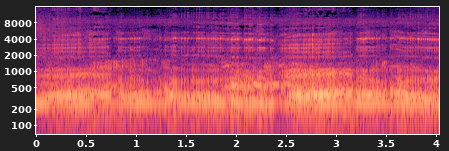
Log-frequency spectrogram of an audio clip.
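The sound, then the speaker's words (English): Howler monkeys call from the jungle canopy: a deep, guttural roaring drone that rises and swells continuously for several seconds, loud and resonant, with no talking over it. “From the heights of the canopy, howler monkeys live up to their name with a racket that resonates through the jungle.”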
